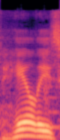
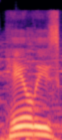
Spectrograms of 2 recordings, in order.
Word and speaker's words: Halley's: it on earth 13 Halley's Comet has two correct pronunciations it can rhyme with daily or valley since the discoverer Edmund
